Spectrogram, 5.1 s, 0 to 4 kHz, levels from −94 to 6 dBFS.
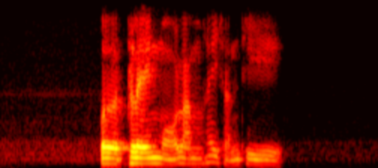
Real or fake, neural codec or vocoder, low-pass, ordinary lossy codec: real; none; 3.6 kHz; Opus, 32 kbps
